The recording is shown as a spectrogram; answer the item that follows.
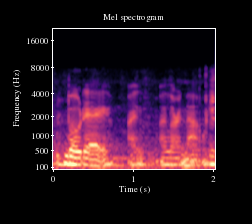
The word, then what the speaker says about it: Bode: bode it's actually called it's actually pronounced bow day i i learned that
